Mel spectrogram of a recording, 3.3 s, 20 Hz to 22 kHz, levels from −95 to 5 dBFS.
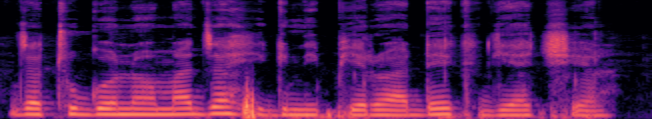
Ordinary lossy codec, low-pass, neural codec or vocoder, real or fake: none; none; none; real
